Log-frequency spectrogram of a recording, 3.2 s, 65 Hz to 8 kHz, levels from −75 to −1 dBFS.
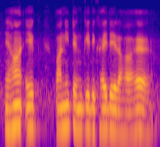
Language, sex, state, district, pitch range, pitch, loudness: Hindi, male, Arunachal Pradesh, Lower Dibang Valley, 115-125 Hz, 120 Hz, -18 LUFS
